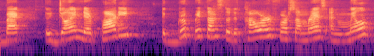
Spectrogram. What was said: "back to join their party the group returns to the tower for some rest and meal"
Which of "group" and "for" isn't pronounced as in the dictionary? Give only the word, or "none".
none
